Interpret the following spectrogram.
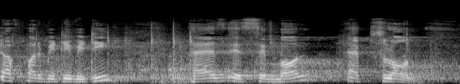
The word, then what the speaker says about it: epsilon: The measurement of permittivity has a symbol epsilon. How it is pronounced?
